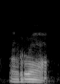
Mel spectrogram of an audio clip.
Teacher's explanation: রর উপরে জবর আছে, রকে পুর করে পড়তে হয়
